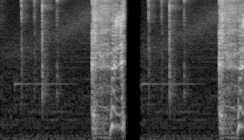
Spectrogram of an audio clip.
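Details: Female streamer's repeated coughing, two short harsh bursts in quick succession over faint background sound. She says she coughs with her whole body, so hard she tastes blood in her throat.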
